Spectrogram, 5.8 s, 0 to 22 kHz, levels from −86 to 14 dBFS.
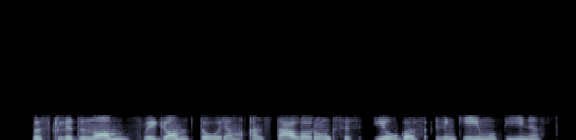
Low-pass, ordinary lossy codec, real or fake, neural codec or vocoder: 3.6 kHz; AAC, 32 kbps; fake; autoencoder, 48 kHz, 128 numbers a frame, DAC-VAE, trained on Japanese speech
